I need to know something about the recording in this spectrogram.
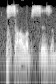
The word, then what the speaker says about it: solipsism: First of all, how do you even pronounce it? Let me hit the plate. Solipsism. Okay. Solipsism.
